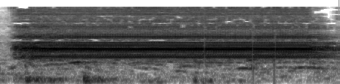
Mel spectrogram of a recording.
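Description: Gym scoreboard horn giving one loud, steady blast of about two seconds as the game clock reaches zero, signalling the end of the third quarter.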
